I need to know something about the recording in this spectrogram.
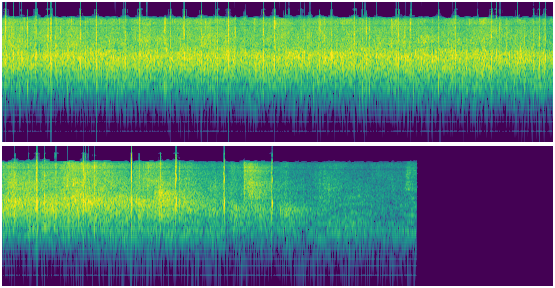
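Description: An audience applauds and cheers loudly in a large echoing hall, then the applause fades.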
